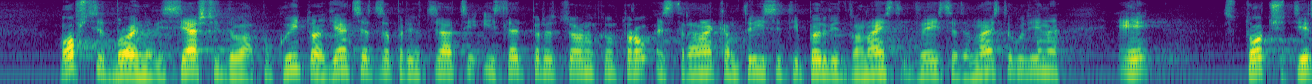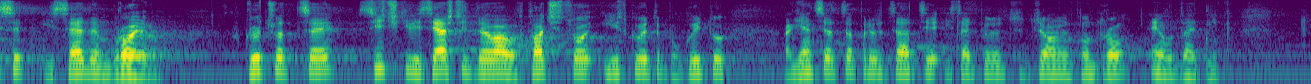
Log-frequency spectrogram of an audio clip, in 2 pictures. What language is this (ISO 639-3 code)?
bul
